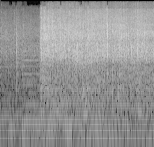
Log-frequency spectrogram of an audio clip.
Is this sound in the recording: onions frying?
yes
